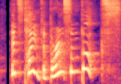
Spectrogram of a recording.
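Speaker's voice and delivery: very high cartoon mouse character voice. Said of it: "That's more Mickey Mouse".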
